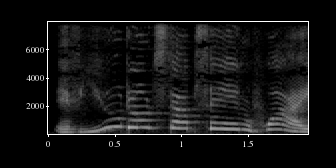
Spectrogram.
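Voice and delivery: high, heated threat; angry warning. A narrator's reading. Fairy pink with anger warns the old man, angrily. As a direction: pitch it high and indignant. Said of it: "the fairy grew pink with anger".

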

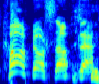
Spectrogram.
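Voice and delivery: hammed-up angry telling-off; mock angry man. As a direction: imitate an old-film man losing his temper. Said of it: "the man gets really angry about it".

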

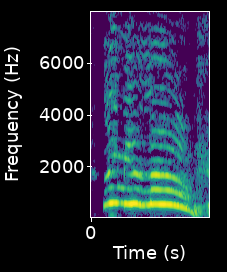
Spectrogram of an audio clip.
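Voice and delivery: mock female falsetto, shrieked high; Ian's drunk voice. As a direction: imitate a drunk man squealing like a woman. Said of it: "one of his drunk voices".

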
